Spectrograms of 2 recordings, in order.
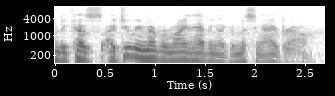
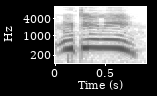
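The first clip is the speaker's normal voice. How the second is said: high squeaky Jawa yelp; Jawa cry; 6 dB louder than usual. Acted. Showing off a Jawa toy, high squeaky alien yelp. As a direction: chirp it out like a tiny Jawa.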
